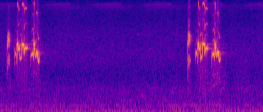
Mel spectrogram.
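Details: Two matching short phrases from a sooty-headed bulbul (kutilang), each three or four quick bright notes dropping slightly in pitch, spaced about two seconds apart against a quiet background.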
